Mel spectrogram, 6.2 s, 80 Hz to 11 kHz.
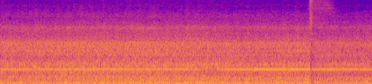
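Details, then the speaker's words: Peterbilt 379 truck started up after an oil change service, oil pressure gauge being watched. Steady, deep diesel idle with an even low beat and a faint whistle on top; runs smoothly and sounds healthy. "I'll start it up. There she goes. I always keep my eyes glued to the oil pressure gauge after changing oil."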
